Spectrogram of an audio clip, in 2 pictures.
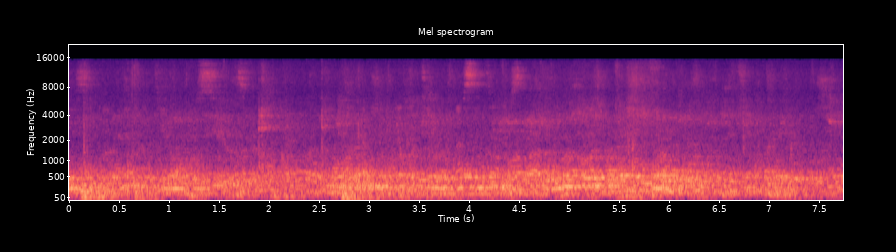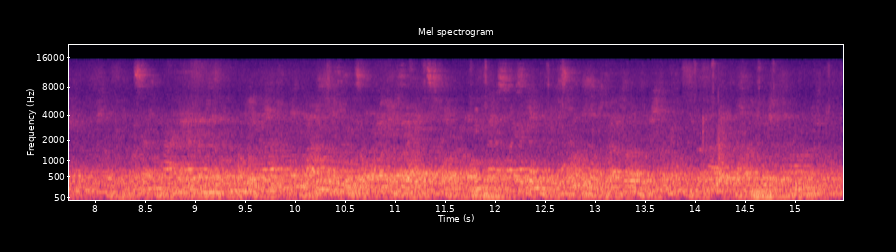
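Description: A man talks calmly with another man close by.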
